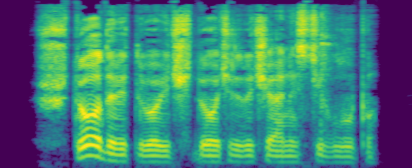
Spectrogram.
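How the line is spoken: Plain. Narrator (Russian): спросила Балашова

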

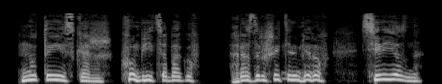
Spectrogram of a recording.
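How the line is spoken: Relaxed laughing. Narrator (Russian): засмеялся Ода, немного расслабившись

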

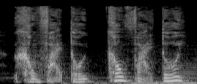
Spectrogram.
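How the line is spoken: Frightened, repeated pleading. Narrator (Vietnamese): Thầy Tàu sợ hãi, miệng không ngừng nói

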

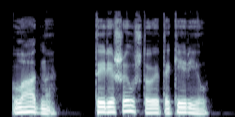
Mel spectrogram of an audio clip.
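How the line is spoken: Gloomy. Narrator (Russian): мрачно сказал Сергей

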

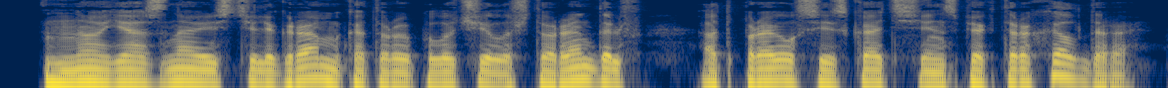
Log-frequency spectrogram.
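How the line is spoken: Grim. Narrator (Russian): мрачно сказала Джози

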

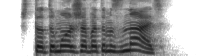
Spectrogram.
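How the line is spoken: Roar. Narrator (Russian): взревел Астел

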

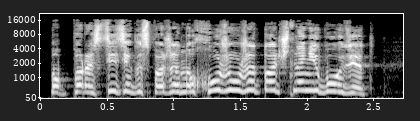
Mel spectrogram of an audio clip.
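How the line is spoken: Shouting over shoulder. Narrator (Russian): крикнул он через плечо

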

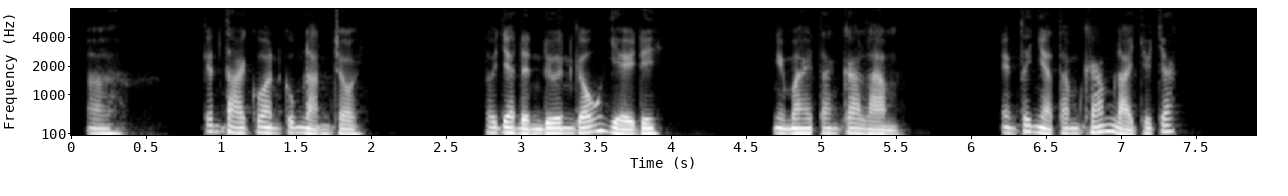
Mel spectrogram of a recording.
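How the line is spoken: Sighing. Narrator (Vietnamese): Liễu cũng thở dài

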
